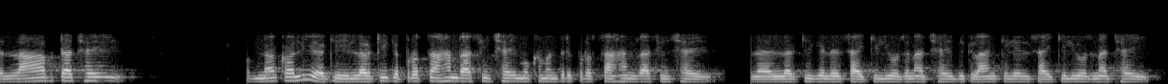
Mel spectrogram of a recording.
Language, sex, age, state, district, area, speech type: Maithili, male, 45-60, Bihar, Sitamarhi, rural, conversation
